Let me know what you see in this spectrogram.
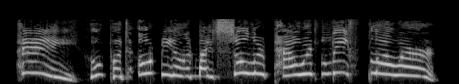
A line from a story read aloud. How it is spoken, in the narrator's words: people shouting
